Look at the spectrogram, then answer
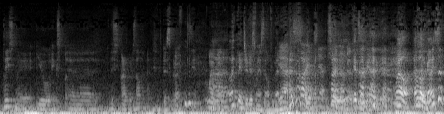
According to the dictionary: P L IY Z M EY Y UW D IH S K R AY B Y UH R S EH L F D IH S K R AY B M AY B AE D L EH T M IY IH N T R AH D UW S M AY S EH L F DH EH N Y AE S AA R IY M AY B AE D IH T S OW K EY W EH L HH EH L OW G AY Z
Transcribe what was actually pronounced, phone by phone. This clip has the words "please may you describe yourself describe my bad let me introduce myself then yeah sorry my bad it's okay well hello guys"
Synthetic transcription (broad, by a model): P L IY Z M EY Y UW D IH S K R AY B Y UH R S EH L F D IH S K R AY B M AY L EH T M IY IH N T R AH D UW S M AY S EH L F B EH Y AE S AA IY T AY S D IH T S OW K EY W EH L HH EH L OW G AY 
